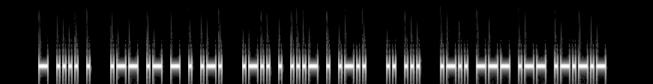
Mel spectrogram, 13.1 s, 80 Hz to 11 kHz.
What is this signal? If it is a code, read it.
Morse code, heard as a keyed tone, about 20 wpm, 700 Hz. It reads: THE WATER LEVEL IS LOW.
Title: Sentences from Top 1000 Words - Review Part 4 - 20wpm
